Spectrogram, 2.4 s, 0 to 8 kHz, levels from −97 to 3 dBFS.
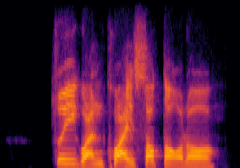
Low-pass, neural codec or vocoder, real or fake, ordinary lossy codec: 7.2 kHz; none; real; Opus, 24 kbps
